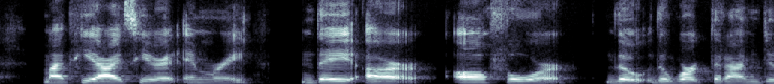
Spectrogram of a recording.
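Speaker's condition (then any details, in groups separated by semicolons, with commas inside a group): No condition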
